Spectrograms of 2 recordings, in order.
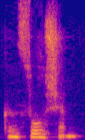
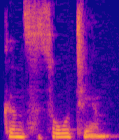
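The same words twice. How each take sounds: First: The ending is said as 'shum'. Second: The ending is said with a separate 't' sound.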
